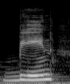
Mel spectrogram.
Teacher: It's B-E-E-N. It looks like bean, long E, and the Brits pronounce it like that, bean.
